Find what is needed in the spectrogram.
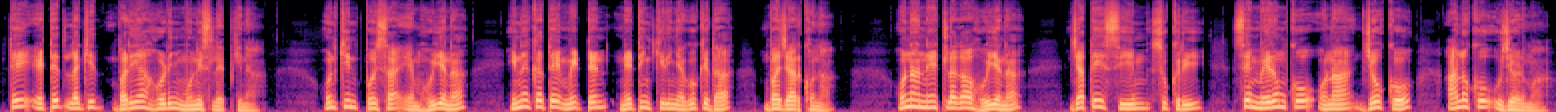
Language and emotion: Santali, neutral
